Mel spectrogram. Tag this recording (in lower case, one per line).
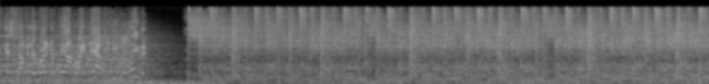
speech
music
